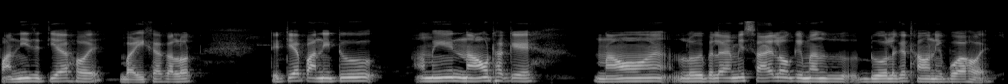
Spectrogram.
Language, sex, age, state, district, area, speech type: Assamese, male, 30-45, Assam, Majuli, urban, spontaneous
